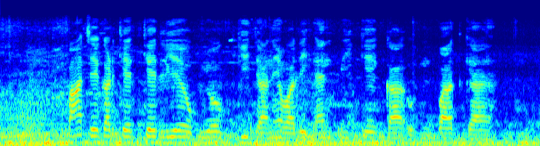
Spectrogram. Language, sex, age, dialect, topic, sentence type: Hindi, female, 18-24, Awadhi Bundeli, agriculture, question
